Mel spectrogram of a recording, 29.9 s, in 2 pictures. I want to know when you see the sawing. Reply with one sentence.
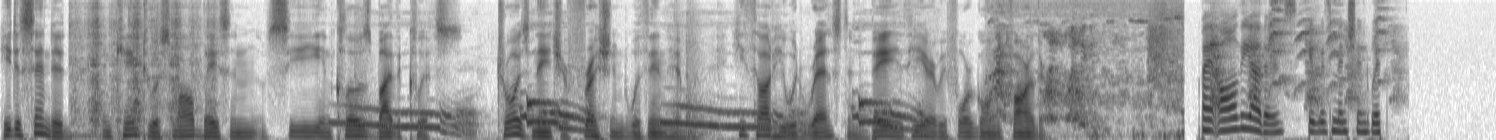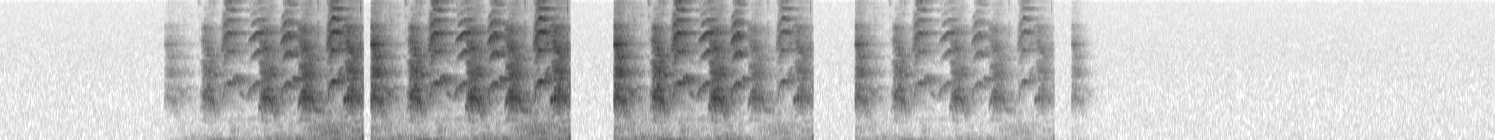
The sawing can be heard from 0.7 to 2.2 s.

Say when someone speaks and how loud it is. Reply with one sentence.
You can hear the talking from 0.0 to 10.5 s, at a steady volume; and briefly from 12.0 to 13.8 s.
